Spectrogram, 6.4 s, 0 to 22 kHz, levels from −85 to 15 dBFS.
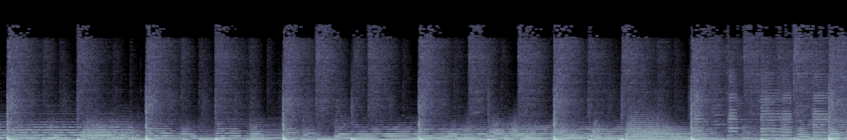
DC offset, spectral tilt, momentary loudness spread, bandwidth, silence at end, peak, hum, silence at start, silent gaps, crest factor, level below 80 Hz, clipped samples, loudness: under 0.1%; -6.5 dB/octave; 4 LU; 18 kHz; 0 s; 0 dBFS; none; 0 s; none; 16 dB; -22 dBFS; under 0.1%; -19 LUFS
